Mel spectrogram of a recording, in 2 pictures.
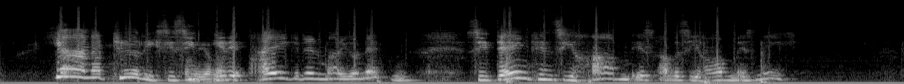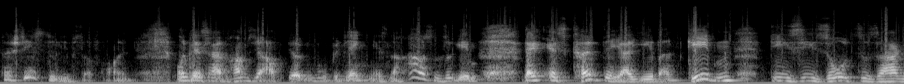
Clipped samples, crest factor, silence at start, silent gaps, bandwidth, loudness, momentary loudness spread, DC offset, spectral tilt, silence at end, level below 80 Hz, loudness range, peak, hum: under 0.1%; 18 dB; 0 s; none; 15.5 kHz; -21 LUFS; 15 LU; under 0.1%; -7 dB/octave; 0 s; -36 dBFS; 7 LU; -2 dBFS; none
